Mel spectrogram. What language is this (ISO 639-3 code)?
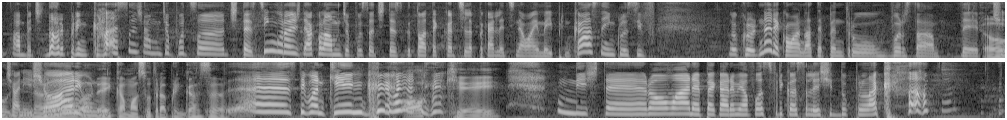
ron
